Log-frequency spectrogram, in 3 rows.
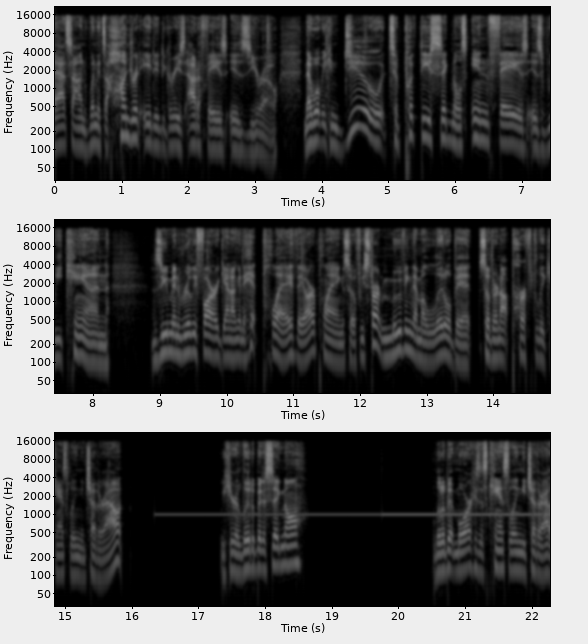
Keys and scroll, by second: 2.3 space, 3.5 F7, 5.0 F7, 5.0 super+4, 7.1 t, 8.5 t, 10.9 super+4, 10.9 F7, 11.4 F7, 13.7 super+4, 13.7 F2.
